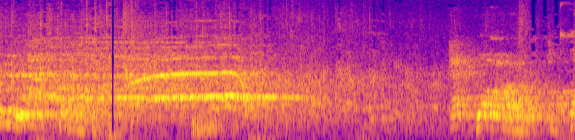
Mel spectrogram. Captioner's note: cheering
